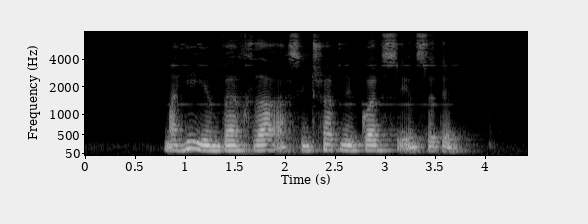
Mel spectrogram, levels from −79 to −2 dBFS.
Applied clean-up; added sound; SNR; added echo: neural separator model SepFormer DNS4.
